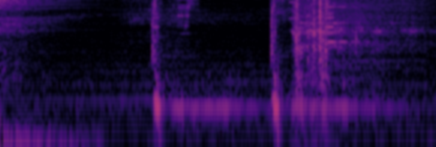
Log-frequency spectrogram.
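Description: Menu selections click and chime.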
